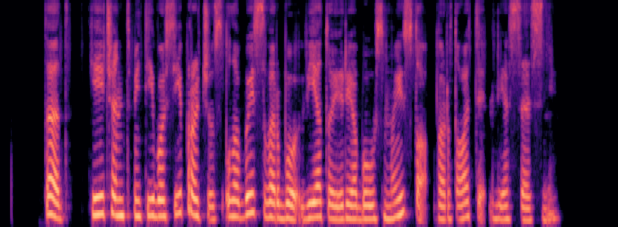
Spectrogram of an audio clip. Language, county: Lithuanian, Vilnius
